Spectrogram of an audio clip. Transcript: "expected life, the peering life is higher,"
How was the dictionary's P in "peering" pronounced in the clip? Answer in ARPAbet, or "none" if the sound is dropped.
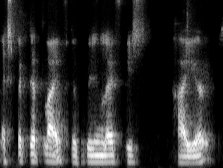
B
